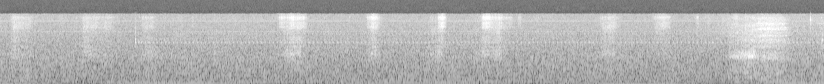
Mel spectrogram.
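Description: Faint short strokes of a Stampin' Blends alcohol marker colouring on cardstock, a few scattered scratches with a slightly longer rub near the end.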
